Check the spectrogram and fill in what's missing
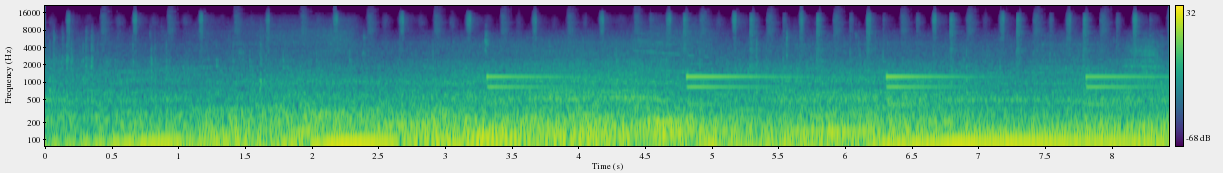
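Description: A loaded Scania V8 truck carrying about 30 tonnes of waste drives along, a steady low engine rumble close and loud with a few brief tonal beeps repeating.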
